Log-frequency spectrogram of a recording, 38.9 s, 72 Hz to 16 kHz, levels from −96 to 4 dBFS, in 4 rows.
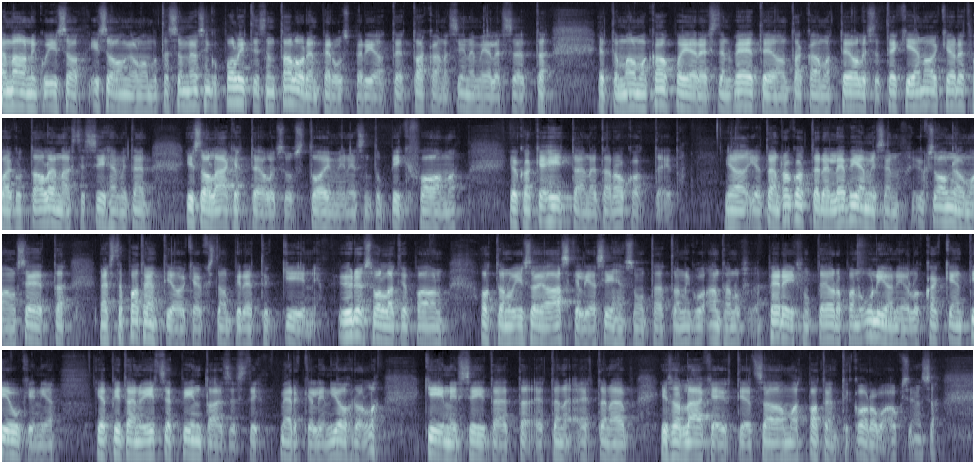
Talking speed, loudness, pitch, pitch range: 135 wpm, -22 LUFS, 95 Hz, 90-110 Hz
